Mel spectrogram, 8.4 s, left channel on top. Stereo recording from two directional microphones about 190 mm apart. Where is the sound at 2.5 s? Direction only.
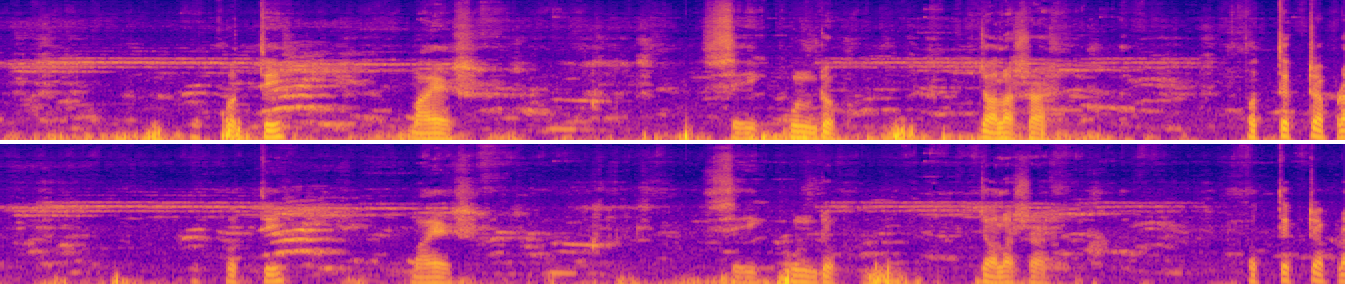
25° left (ahead or behind).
